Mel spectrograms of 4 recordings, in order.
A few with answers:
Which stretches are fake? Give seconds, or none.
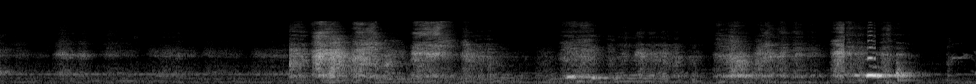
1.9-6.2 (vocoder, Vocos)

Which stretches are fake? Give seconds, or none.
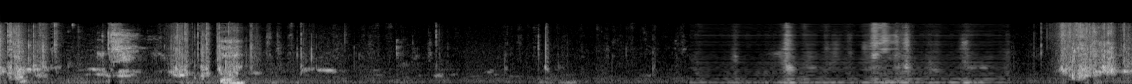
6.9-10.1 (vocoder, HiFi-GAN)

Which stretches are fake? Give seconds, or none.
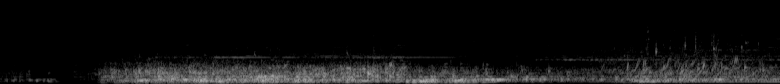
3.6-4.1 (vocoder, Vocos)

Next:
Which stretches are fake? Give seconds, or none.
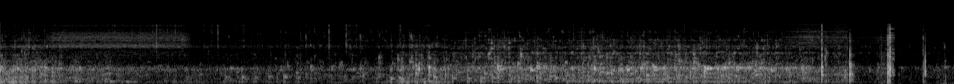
0.0-7.1 (vocoder, Vocos); 8.8-9.5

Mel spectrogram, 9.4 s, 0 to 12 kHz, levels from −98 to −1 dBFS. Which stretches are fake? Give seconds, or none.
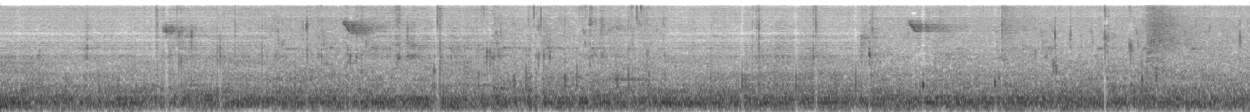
0.0-2.0 (codec, SNAC); 2.8-3.7; 5.0-6.5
